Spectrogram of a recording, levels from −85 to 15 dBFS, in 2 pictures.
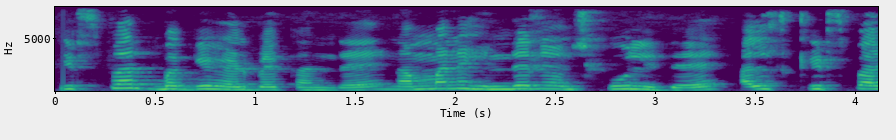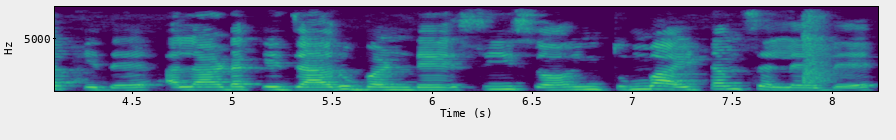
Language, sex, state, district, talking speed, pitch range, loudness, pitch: Kannada, female, Karnataka, Shimoga, 160 wpm, 230-285 Hz, -17 LUFS, 255 Hz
